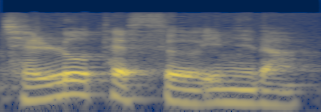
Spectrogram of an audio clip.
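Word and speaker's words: ζηλωτής: 이 셀롯은 본래 헬러 발음을 살려서 읽으면 젤로테스입니다.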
